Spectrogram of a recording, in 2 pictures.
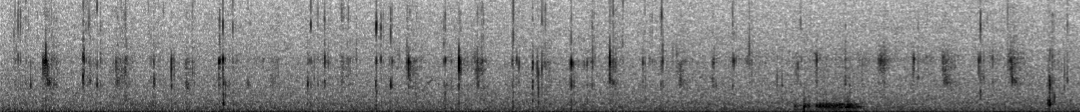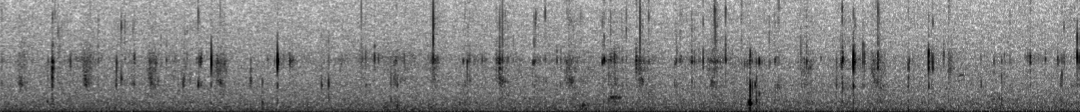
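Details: Kitties feeding indoors on chicken-flavored wet food, Royal Canin Ragdoll dry food and bonito flakes: a run of sharp crunches and wet smacking ticks, uneven in spacing, with a constant low electrical hum underneath.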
